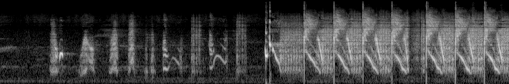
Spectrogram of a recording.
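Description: A bird gives a rapid series of harsh, downward-sweeping notes, about three or four a second, starting soft and then growing suddenly louder and more urgent.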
